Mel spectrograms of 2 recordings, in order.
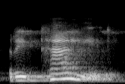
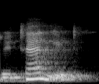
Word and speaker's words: retaliate: Now, the stress falls here on the third last. That is a antepenultimate. Retaliate. Please repeat. Retaliate.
